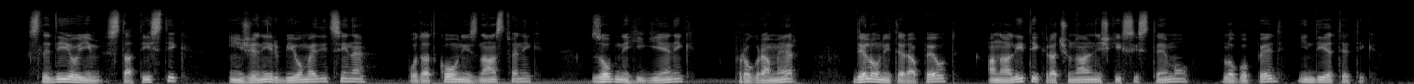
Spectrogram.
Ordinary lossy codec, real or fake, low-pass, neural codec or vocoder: none; real; 14.4 kHz; none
